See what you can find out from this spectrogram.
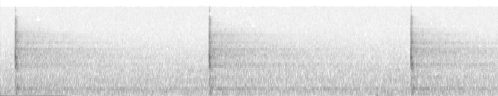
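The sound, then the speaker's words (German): A metronome ticks steadily in a church, beside contemplative images on a screen, while a few people meditate: three sharp clicks spaced about one and a half seconds apart, each ringing briefly against a quiet, slightly hissy background with no talking. “Auf einer Leinwand sieht man besinnliche Bilder und neben diesen Bildern tickt das Metronom.”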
